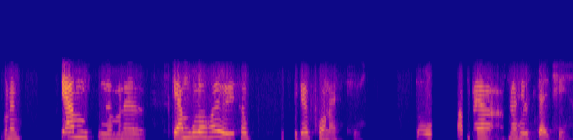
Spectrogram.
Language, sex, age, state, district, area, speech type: Bengali, female, 18-30, West Bengal, Murshidabad, urban, conversation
